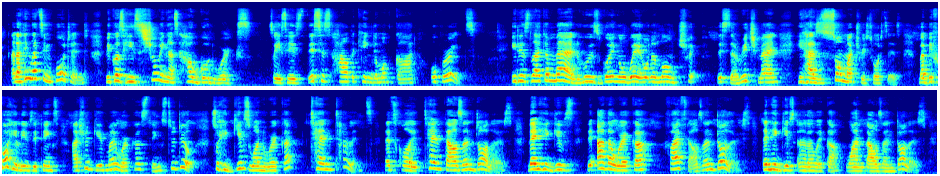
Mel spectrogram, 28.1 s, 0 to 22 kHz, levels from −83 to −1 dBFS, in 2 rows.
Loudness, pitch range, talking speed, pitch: -26 LUFS, 195-255 Hz, 180 wpm, 220 Hz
